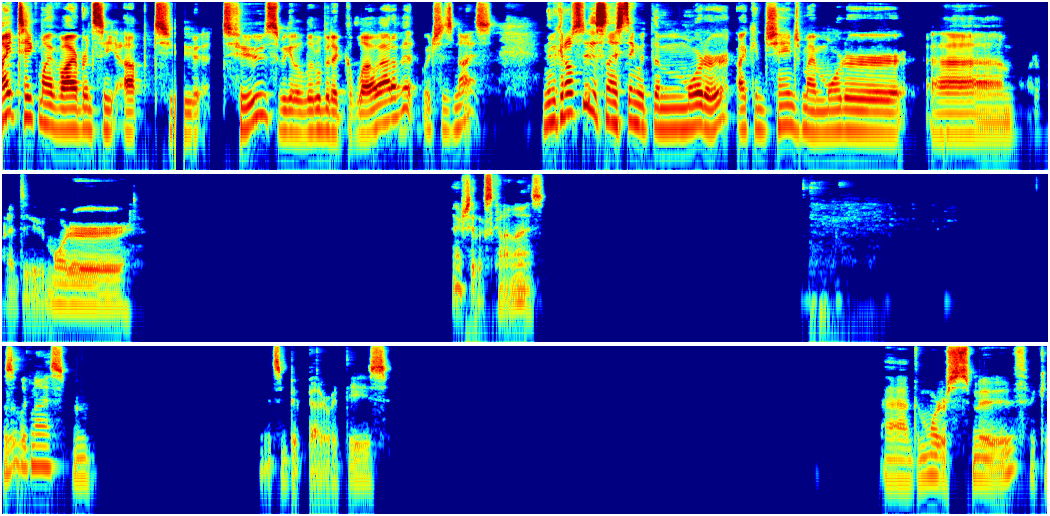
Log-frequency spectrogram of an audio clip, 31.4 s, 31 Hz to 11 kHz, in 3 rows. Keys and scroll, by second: 1.9 Return.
